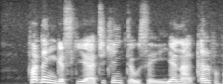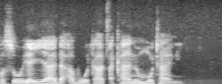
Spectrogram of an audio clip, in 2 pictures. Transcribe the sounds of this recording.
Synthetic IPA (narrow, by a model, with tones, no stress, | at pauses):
ɸɐ˦ɗɪ˨ŋɡɐ˦skʲɪ˦jaː˦t͡ʃɪ˦kʲɪ˦nta˨wsɐ˨jiː˦jɐ˦naː˨kʼɐ˦rɸɐ˨ɸɐ˨soː˨jɐ˦jːaː˨da̰˨ʔa̰˨boː˨taː˦sʼɐ˨kaː˦nɪ˦mːʊ˦taː˨neː˦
